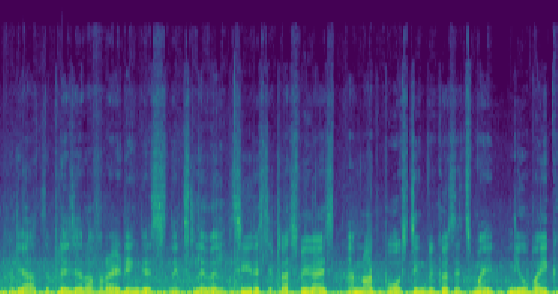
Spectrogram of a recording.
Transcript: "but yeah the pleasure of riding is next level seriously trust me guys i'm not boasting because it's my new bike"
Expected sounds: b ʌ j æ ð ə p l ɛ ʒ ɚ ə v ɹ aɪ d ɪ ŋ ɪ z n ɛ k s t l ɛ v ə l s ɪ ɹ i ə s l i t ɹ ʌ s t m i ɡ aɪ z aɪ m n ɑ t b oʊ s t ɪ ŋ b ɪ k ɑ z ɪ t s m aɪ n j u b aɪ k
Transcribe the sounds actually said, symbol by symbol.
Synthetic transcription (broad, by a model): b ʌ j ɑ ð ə p l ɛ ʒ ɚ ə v ɹ aɪ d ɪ ŋ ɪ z n ɛ k s t l ɛ v ə l s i ɹ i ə s l i t ɹ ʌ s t m i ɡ aɪ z aɪ m n ɑ t b oʊ s t ɪ ŋ b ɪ k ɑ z ɪ t s m aɪ n j u b aɪ k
